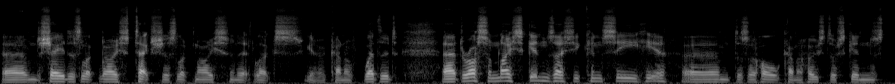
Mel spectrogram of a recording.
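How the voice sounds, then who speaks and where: A man, chesty with a cold, giving relaxed, informal and rambling flight simulator commentary as a video host. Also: mid-range voice, normal speed, vocal fry, dry recording. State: getting over flu, chesty cough. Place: dry close-miked voice-over indoors.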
